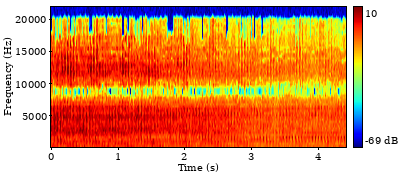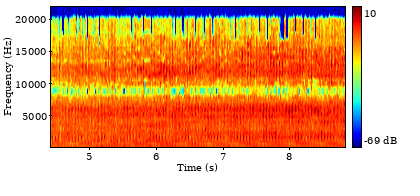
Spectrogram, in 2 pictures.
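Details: Swan X 165F Chinese single-cylinder diesel running on straight used canola (fryer) oil; even, steady chug at constant fast idle, no misses or knocks; normal running.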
